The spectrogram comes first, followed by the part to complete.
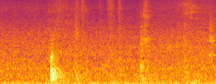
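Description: Faint light clicks and taps from things handled on a tabletop: one sharper tap about half a second in and two lighter ones later, over a low room hum.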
